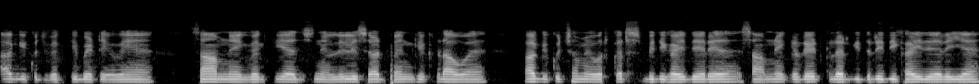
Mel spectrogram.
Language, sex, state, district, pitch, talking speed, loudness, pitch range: Hindi, male, Rajasthan, Bikaner, 120 Hz, 220 wpm, -18 LUFS, 120-125 Hz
